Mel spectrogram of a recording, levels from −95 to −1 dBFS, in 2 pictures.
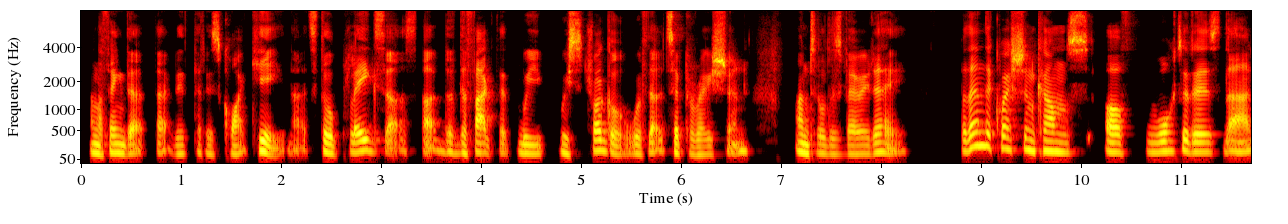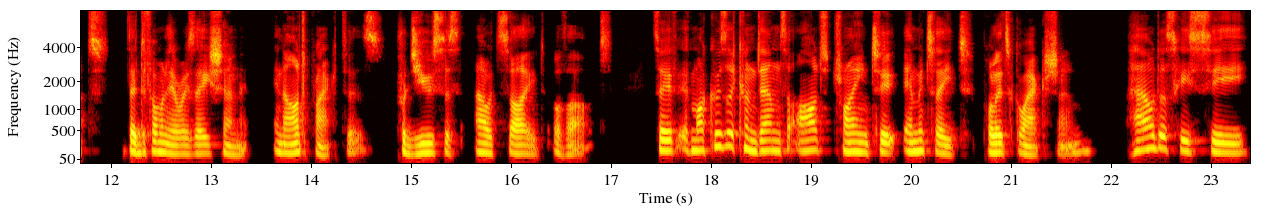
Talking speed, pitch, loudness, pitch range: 160 wpm, 145 Hz, -28 LUFS, 130-160 Hz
